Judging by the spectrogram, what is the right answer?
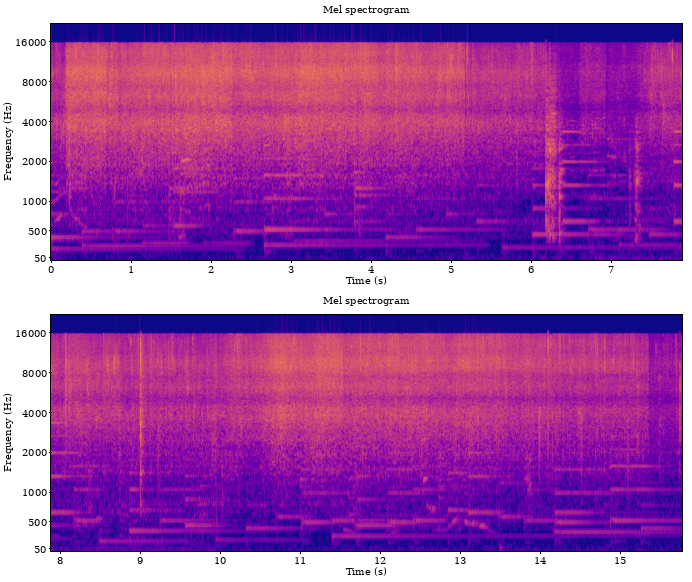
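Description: Eggplant pieces sizzling in hot oil in an iron kadai while a wooden spatula stirs them. There are a few sharp knocks on the pan about six to nine seconds in.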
